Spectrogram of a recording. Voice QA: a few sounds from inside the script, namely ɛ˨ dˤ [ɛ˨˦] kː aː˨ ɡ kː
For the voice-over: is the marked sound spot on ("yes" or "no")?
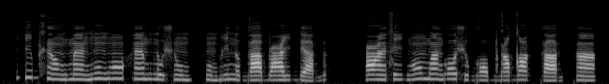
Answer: no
